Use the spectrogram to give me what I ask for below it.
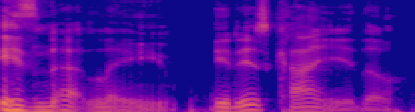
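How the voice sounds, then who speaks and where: A man hosting a podcast, chatting casually and profanely while giving shout-outs close to the mic. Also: mid-range voice, fairly even intonation, creaky, noisy background. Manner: profane, laid-back, drawn-out shout-outs. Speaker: podcast host.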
